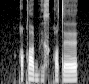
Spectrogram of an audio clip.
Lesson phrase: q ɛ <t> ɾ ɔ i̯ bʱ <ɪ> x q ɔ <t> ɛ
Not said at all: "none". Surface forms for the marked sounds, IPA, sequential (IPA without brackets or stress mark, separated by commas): q, ɪ, t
